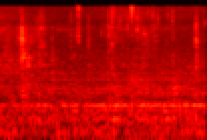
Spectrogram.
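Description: Metal ladle stirring rice porridge in a pressure cooker, with small scattered clinks and scrapes of the ladle against the pot and light liquid sloshing. A steady faint hum runs underneath.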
